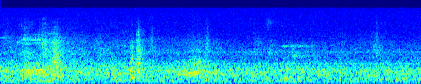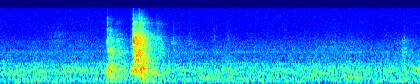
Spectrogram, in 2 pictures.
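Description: Classroom room noise with faint voices in the background and a few soft clicks; a short, sharp noise, the loudest thing here, comes about five and a half seconds in.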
